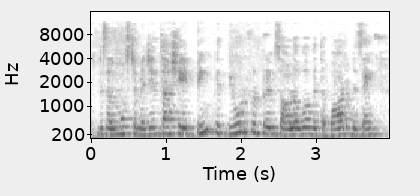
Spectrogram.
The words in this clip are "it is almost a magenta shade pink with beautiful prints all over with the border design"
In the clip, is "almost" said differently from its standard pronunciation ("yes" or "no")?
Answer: no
